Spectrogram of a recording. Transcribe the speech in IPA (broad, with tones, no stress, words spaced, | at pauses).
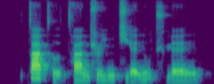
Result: t̪ä˥t̪ʰɤ̰˨˩ t̪ʰa˧˥nʂɻ̩˧i˥˩ŋ t͡ɕjɛ˧˥nṵ˨˩t͡ɕʰɥɛ˥n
